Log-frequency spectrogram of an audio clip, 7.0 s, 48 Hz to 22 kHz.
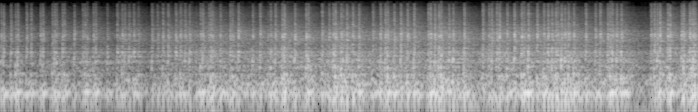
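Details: Bibbster hot rod V8 starting and revving, first fire-up after finishing the cooling system. The tune was richened to cure a slight idle surge and now runs fat; the cold-start setup may need changing. Fires and revs cleanly with a steady lope, no misfire or surging: normal.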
